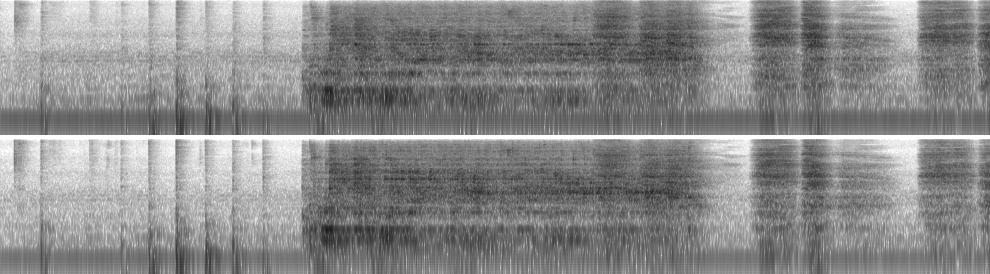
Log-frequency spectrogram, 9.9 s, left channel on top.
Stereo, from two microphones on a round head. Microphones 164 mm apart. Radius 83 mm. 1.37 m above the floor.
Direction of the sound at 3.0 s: 45° right (ahead or behind).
